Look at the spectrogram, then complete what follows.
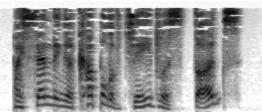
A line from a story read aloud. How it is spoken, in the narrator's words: She cried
